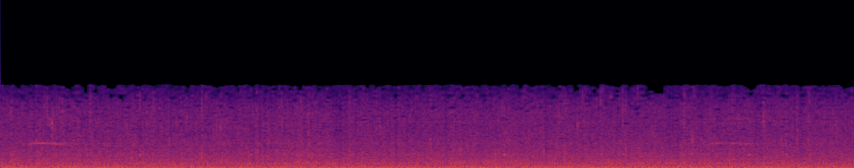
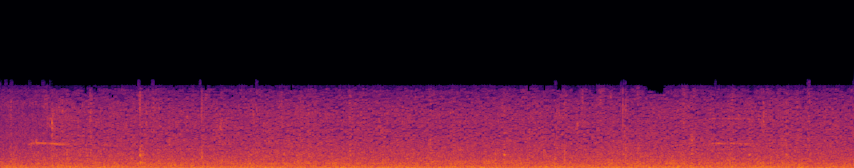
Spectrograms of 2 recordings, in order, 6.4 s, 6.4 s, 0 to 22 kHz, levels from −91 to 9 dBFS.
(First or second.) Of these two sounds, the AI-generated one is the first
